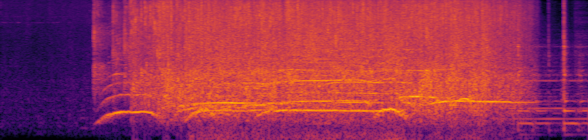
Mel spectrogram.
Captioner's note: applause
